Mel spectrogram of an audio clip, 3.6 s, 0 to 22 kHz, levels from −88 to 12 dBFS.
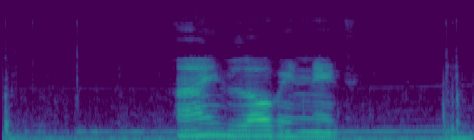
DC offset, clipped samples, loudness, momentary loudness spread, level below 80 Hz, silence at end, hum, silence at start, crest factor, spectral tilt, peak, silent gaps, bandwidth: under 0.1%; under 0.1%; -32 LUFS; 23 LU; -48 dBFS; 0 s; none; 0.05 s; 20 dB; -7.5 dB/octave; -16 dBFS; none; 12.5 kHz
